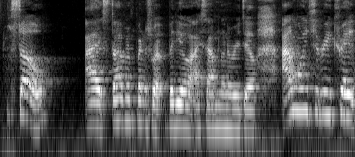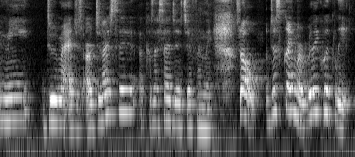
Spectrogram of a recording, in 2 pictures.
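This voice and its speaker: A young woman vlogging about her hair in a quick, bubbly, self-aware and rambling way. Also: medium pitch. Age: young adult. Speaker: beauty vlogger. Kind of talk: casual chatty vlog. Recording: roomy echo.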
